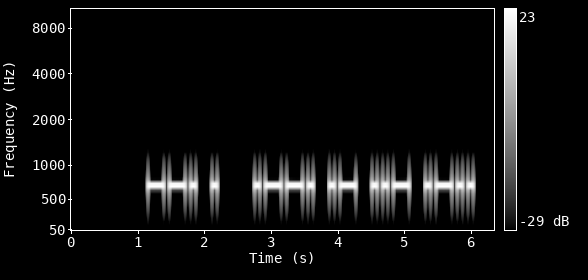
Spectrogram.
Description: Morse code, heard as a keyed tone, about 15 wpm, 700 Hz. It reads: GE PAUL
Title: K1USN SST QSO Practice - 15wpm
